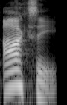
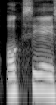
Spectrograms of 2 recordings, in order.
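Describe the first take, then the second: First: The name is said like the English word. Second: The name is said the local Swedish way. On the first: The speaker calls it wrong. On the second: The speaker calls it right.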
